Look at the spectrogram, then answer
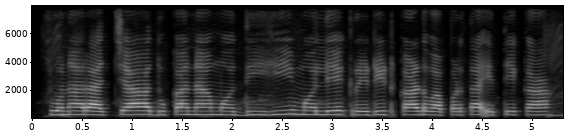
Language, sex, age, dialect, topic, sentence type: Marathi, female, 18-24, Varhadi, banking, question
